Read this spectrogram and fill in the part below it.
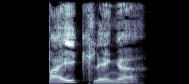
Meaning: nominative/accusative/genitive plural of Beiklang
- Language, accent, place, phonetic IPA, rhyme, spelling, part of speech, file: German, Germany, Berlin, [ˈbaɪ̯ˌklɛŋə], -aɪ̯klɛŋə, Beiklänge, noun, De-Beiklänge.ogg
